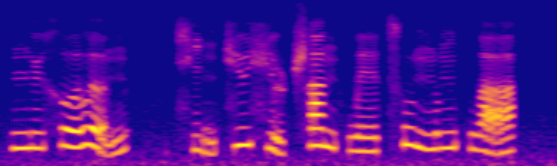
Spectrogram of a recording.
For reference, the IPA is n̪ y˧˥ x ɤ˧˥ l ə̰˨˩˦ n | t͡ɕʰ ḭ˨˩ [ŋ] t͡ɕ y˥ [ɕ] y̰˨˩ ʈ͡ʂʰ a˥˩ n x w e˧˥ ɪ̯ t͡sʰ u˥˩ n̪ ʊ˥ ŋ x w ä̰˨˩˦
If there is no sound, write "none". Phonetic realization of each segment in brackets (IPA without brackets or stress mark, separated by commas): ŋ, ɕ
